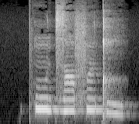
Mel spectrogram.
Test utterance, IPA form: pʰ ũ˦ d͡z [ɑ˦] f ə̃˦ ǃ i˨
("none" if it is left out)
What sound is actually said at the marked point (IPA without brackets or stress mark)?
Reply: ɑ˦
